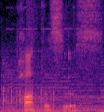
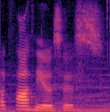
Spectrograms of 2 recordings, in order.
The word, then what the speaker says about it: apotheosis: as the yellow tan he is Keen so apotheosis yeah apothesis how do you say how do you say the map name uh apotheosis apotheosis yeah and then people so yeah there's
